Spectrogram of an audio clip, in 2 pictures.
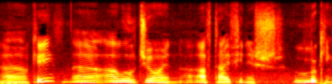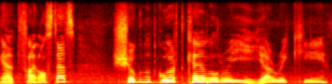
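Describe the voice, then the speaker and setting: A man with a Russian accent casually commentating a strategy game match, talking haltingly with many ums and uhs and small laughs. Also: high voice, darkish tone. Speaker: esports commentator.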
